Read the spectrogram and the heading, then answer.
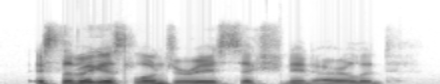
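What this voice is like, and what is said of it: Attempted Irish accent. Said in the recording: “try and do an Irish accent ... This is going to go atrociously now.”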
